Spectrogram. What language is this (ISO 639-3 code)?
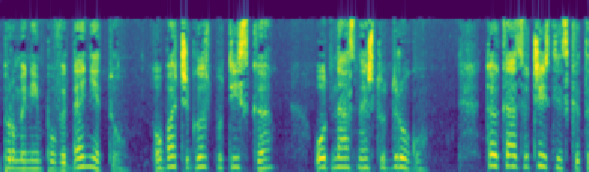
bul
